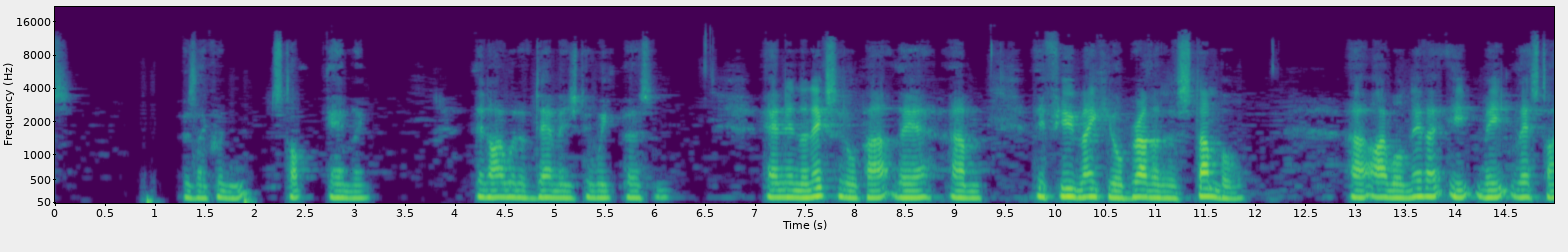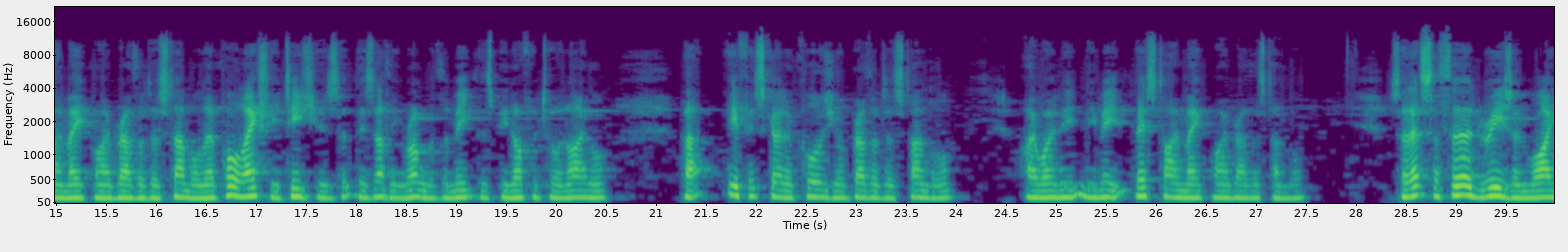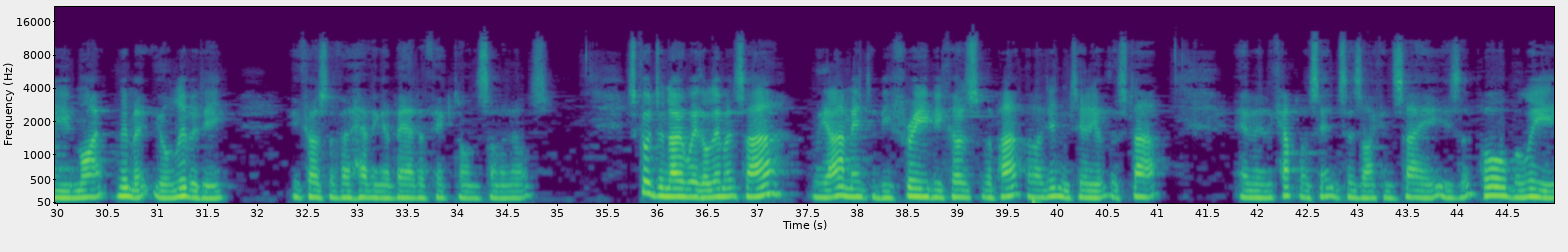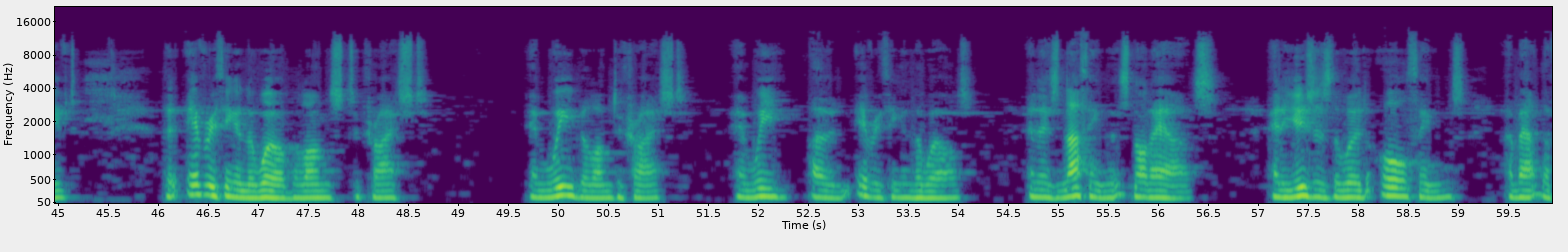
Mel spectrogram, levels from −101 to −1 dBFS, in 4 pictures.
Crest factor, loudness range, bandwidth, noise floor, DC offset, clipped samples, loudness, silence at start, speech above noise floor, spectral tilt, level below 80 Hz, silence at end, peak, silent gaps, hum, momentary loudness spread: 20 dB; 5 LU; 12 kHz; -77 dBFS; under 0.1%; under 0.1%; -25 LUFS; 0 s; 52 dB; -6.5 dB/octave; -54 dBFS; 0 s; -4 dBFS; 0.73-0.81 s, 1.13-1.21 s, 49.35-49.63 s; none; 12 LU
